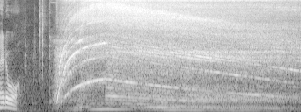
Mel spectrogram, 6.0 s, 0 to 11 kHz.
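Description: Brushless motor of an OSUKA OCGT407 cordless grass trimmer switched on about a second in, spinning a toothed steel saw blade with no load: a whine that rises quickly as it spins up, then holds and drifts slowly lower, over a rushing hiss.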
